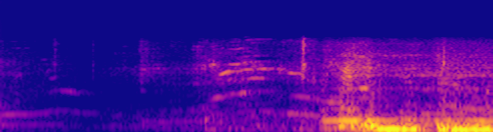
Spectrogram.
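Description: A short quiet gap, then a woman's voice starts up about a second and a half in, with background music underneath.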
